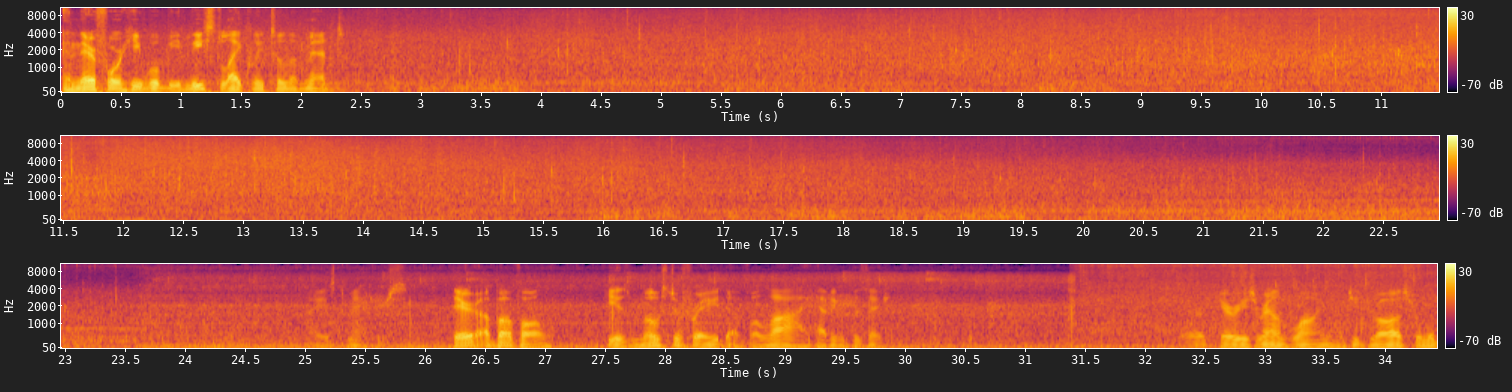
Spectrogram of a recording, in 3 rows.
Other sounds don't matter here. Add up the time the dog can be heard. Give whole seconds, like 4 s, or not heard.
not heard.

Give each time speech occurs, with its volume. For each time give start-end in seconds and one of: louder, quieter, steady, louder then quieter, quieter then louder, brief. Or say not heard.
0.0-2.8 brief
25.0-29.9 louder then quieter
32.3-34.3 brief.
